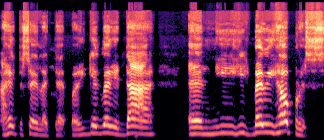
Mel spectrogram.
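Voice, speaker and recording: With a raised, projected voice, a man speaks at a moderate pace and high pitch, his bright, sharp tone carrying fairly even intonation and big swings in loudness. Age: 70s. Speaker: political party leader. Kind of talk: casual chat. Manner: halting.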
